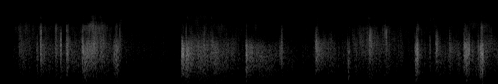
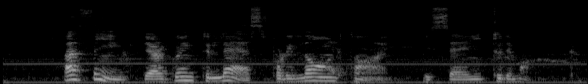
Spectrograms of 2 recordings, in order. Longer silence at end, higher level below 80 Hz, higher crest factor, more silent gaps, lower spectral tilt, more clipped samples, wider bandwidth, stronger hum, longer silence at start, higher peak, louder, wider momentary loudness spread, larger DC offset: about the same, 0 s vs 0 s; second, -88 dBFS vs -68 dBFS; first, 24 dB vs 18 dB; neither; second, 2 dB/octave vs -6.5 dB/octave; neither; first, over 20 kHz vs 16 kHz; neither; about the same, 0.1 s vs 0.05 s; second, -24 dBFS vs -16 dBFS; second, -44 LUFS vs -34 LUFS; second, 11 LU vs 14 LU; neither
